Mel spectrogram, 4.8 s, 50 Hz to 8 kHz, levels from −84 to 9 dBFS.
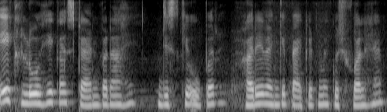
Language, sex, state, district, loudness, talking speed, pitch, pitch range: Hindi, female, Maharashtra, Washim, -20 LUFS, 200 wpm, 200 Hz, 185-220 Hz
